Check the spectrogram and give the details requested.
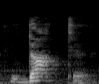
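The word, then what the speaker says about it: doctor: इसमें देखें आप, सबके अंत में R है और सबका जो R है वह साइलेंट हो गया है, या वह एकदम हल्का हो गया है, एकदम शांत हो गया है, इसलिए उसको हम पढ़ते ही नहीं है।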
